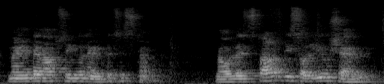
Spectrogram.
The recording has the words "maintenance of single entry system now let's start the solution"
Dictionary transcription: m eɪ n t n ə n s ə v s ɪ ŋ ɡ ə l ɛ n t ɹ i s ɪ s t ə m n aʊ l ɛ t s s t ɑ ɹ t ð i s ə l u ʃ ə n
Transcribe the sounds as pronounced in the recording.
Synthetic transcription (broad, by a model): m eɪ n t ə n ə p s ɪ ŋ ɡ ə l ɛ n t i s ɪ s t ə m n aʊ l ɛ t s s t ɑ ɹ t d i s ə l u ʃ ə n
